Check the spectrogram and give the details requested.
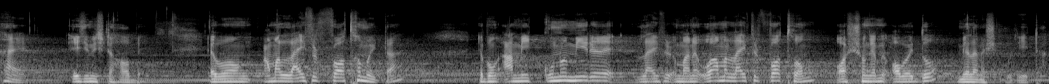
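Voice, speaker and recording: A man's voice: medium pitch, lively intonation, normal speed. A man with a Bangladeshi accent tells a personal story as a guest, in informal, colloquial speech tinged with dialect. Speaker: guest telling his life story. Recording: echoey long reverb, music bed behind.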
